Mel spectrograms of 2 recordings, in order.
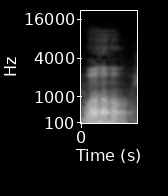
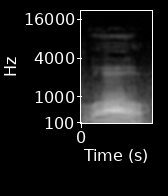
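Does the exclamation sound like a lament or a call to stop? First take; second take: call to stop; lament. First: It is said like telling someone to stop. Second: It is said like a grieving lament. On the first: Slow down. The speaker calls it wrong. "it's not like slow down, like" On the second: A cry of grief over coming judgment. The speaker calls it right. "It's like"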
